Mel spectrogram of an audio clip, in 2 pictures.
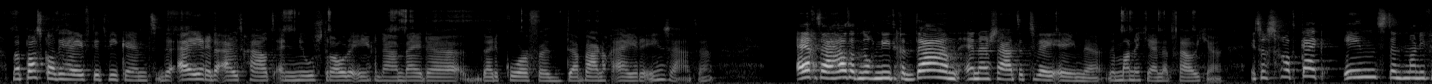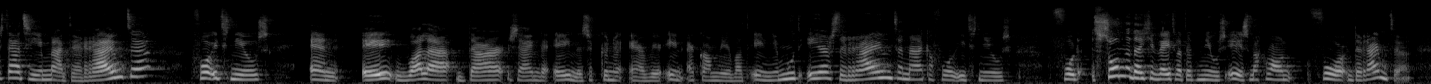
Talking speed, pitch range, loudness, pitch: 195 wpm, 190-270 Hz, -31 LUFS, 220 Hz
